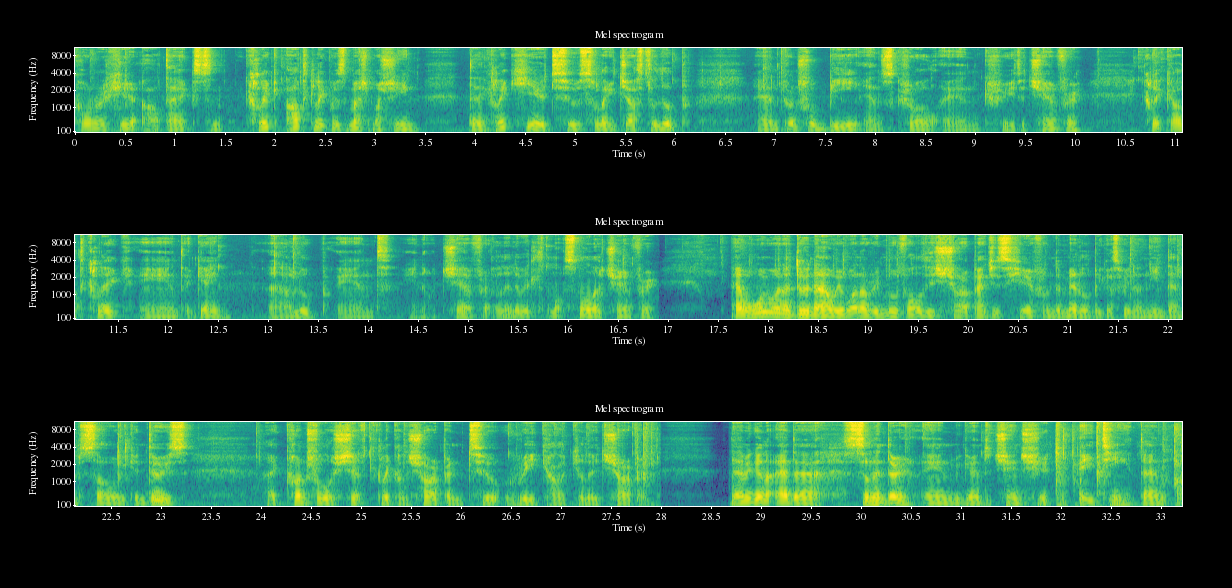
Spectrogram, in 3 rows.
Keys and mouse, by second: 0.4 alt+x, 4.0 click, 6.9 ctrl+b, 12.4 click, 13.1 ctrl+b, 16.4 Tab, 18.0 Tab, 18.6 Tab, 19.1 Tab, 20.6-21.9 middle drag, 22.0 Tab, 22.5 q, 23.5 shift+middle click, 25.6-27.7 middle drag, 27.7 shift+click, 27.8 shift+a, 27.9-30.4 middle drag, 30.4 shift+click, 30.7 middle click, 31.2-33.2 drag, 33.1 r.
